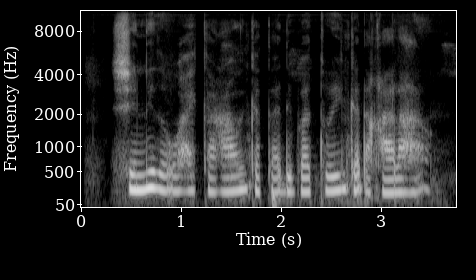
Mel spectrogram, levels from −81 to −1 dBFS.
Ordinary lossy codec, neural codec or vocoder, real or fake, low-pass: none; none; real; none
